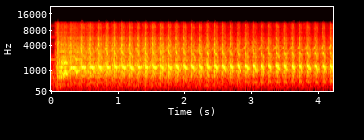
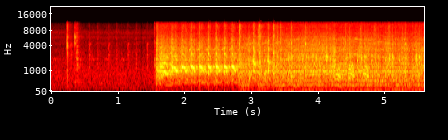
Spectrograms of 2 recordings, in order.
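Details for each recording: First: Mazda B3000 turbo build, start attempt: steady even starter cranking, about three compression pulses a second, never firing. Crank no start; the pulled fuel line showed no fuel. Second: Mazda B3000 diesel turbo build, first start after closing the cracked injectors: brief cranking, then it catches and settles into a steady, even idle with clean firing. Normal start and idle.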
